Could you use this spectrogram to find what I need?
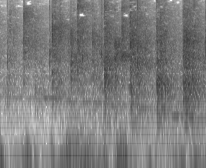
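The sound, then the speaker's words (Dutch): Applause from a small group rewarding a correct answer in a word-guessing game, made of fairly loud, uneven bursts of overlapping claps that rise and dip without settling into a steady rhythm. “Applaus!”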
